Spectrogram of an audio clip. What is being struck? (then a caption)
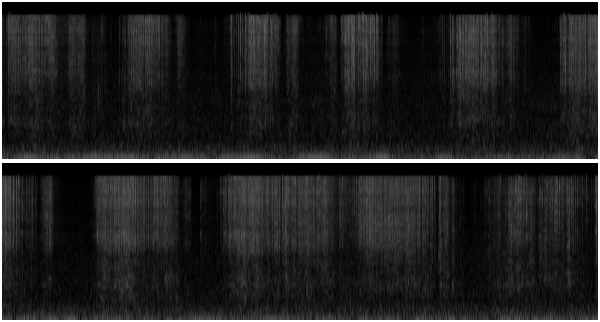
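Woven plastic mesh shopping bag. Long nails of both hands scratch across the printed mesh of a flat, empty yellow woven plastic mesh tote bag lying on carpet. Bright, dry rasping and crinkling come in uneven swelling strokes over a steady low hum.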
